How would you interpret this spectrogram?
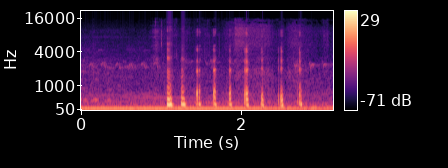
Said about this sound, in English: And today I hear an awful lot of cars. Dogs barking. A lot of bird song. There's a plane overhead somewhere. And a jay is squawking.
